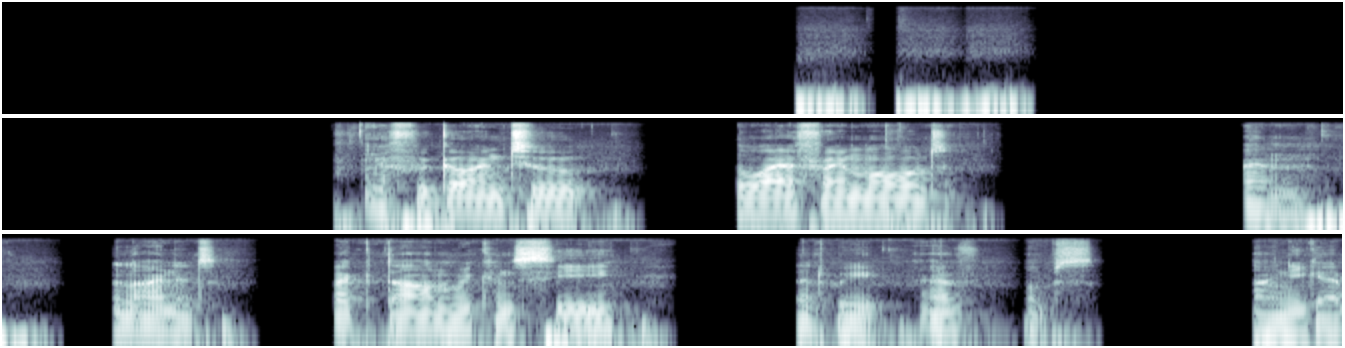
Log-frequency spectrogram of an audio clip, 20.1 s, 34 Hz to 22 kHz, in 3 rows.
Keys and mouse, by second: 1.7 g, 4.4 a, 5.5 a, 5.7 Tab, 6.0 KP_1, 8.3 z, 11.2 n, 12.7 g.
